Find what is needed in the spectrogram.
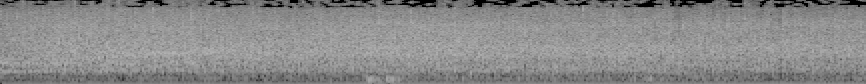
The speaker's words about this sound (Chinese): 我看你们鼓掌的都是明白人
